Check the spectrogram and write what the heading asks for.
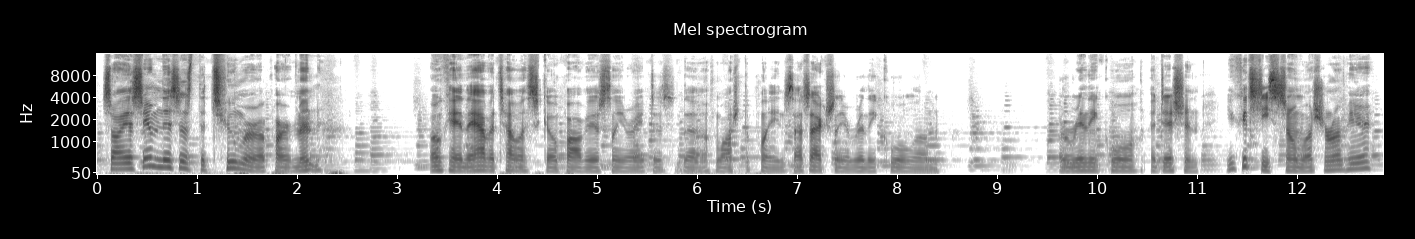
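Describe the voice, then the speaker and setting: A male gaming video host with a mid-range voice talks at a normal speed over gameplay. He's casual and self-deprecating, rambling along with mild swearing while faint music plays behind him.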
